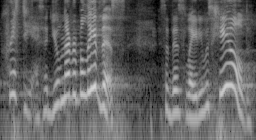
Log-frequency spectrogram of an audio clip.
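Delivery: high, loud retold excitement; excited news-breaking. Telling Christy about a healed lady, excited. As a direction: burst out with news for a friend. Retelling big news to friend.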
